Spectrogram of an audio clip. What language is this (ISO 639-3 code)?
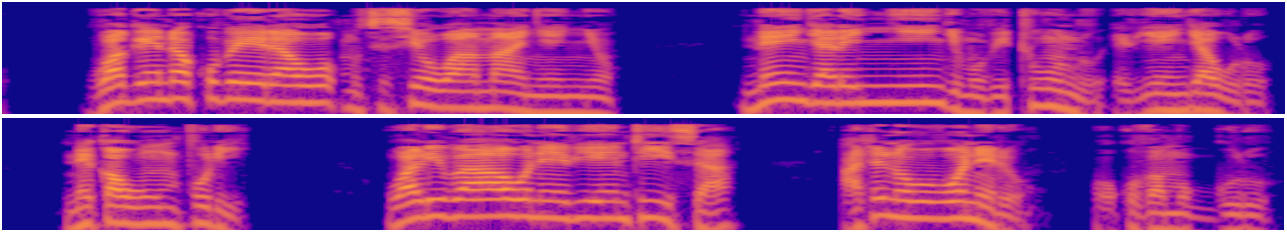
lug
